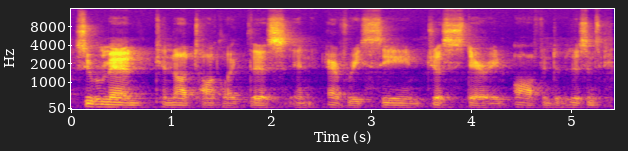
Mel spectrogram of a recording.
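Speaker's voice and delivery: mock a brooding hero in a hushed, dead monotone; Superman monotone. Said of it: "can't be the same one tone".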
